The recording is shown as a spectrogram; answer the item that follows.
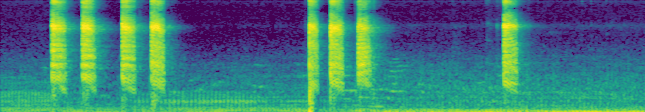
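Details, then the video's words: White-rumped shama kretekan: a run of four harsh, scratchy bursts, a pause, three more in quick succession, then a single rasp, against a quiet humming background. "Kretekan Murai Keras"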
